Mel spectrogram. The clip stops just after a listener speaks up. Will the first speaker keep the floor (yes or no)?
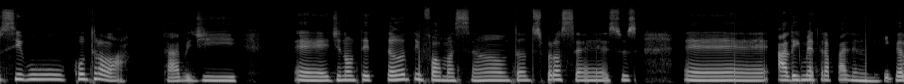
no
